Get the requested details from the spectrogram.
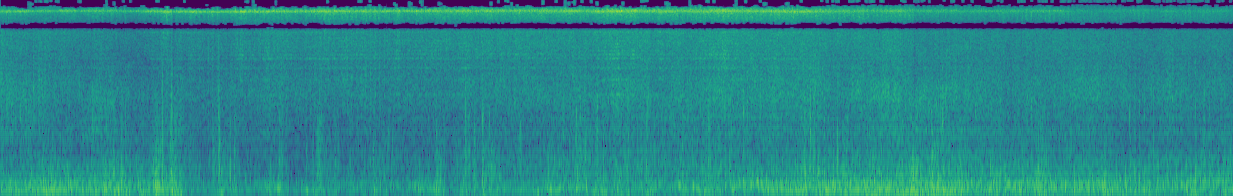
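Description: A helicopter's rotor thumps loudly close by as it lifts off.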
